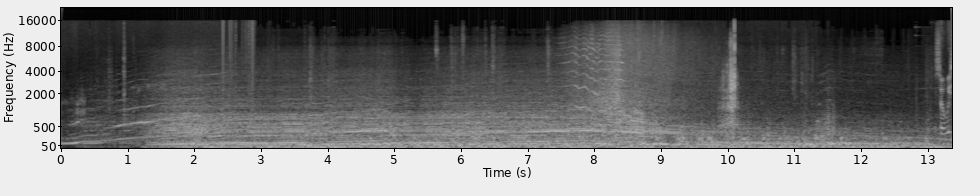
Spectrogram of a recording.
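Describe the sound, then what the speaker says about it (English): A Dodge Hellcat Challenger in red-key 717-horsepower mode launches into an eighth-mile run, its engine roaring loud and close as revs climb steadily for over ten seconds, with a brief gear-change break near the end. "let's unlock all 717 horsepower with the red key and compare the eighth mile time with the red key versus the black key"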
